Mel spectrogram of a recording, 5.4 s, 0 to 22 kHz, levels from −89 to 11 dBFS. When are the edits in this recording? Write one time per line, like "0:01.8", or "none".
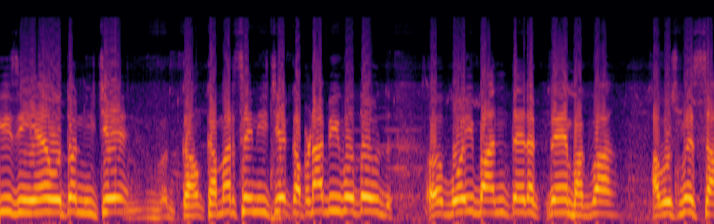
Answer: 0:01.1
